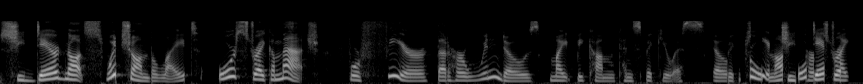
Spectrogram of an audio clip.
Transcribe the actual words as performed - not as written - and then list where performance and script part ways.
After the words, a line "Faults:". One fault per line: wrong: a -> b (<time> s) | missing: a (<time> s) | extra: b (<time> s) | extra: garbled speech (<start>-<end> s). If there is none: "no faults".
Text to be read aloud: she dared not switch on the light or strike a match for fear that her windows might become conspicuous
she dared not switch on the light or strike a match for fear that her windows might become conspicuous [garbled]
Faults:
extra: garbled speech (7.1-8.5 s)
